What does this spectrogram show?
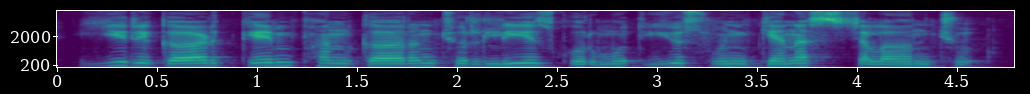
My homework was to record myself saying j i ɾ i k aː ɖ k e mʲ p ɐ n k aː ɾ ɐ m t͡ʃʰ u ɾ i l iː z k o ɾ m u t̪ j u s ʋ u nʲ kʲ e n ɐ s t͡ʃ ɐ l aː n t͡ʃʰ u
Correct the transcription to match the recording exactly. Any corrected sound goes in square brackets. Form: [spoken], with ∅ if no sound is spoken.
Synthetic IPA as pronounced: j i ɾ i k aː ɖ k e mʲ [pʰ] ɐ n k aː ɾ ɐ [n] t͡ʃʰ u ɾ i l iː z k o ɾ m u t̪ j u s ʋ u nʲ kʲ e n ɐ s t͡ʃ ɐ l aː n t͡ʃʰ u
